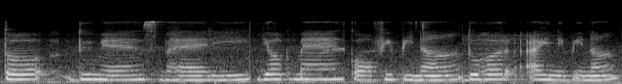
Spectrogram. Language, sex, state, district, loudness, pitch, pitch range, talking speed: Hindi, female, Uttarakhand, Uttarkashi, -16 LUFS, 225 Hz, 205-235 Hz, 115 wpm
